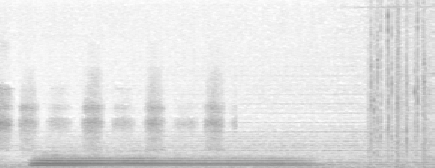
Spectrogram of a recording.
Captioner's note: train approaching; keyboard clacking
